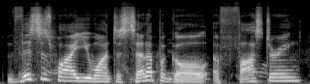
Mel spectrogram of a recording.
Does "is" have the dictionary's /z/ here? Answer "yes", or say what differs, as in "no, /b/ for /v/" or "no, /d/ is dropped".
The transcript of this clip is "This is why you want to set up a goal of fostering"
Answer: yes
